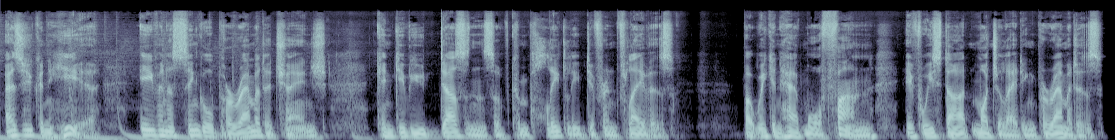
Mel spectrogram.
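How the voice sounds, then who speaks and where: A man reading scripted instructional narration for a software tutorial, close to the microphone. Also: deep voice, animated, moderate pace, breathy edge, no echo, faint music behind.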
